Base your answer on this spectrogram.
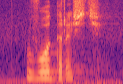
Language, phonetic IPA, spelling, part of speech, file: Belarusian, [ˈvodarasʲt͡sʲ], водарасць, noun, Be-водарасць.ogg
- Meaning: alga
